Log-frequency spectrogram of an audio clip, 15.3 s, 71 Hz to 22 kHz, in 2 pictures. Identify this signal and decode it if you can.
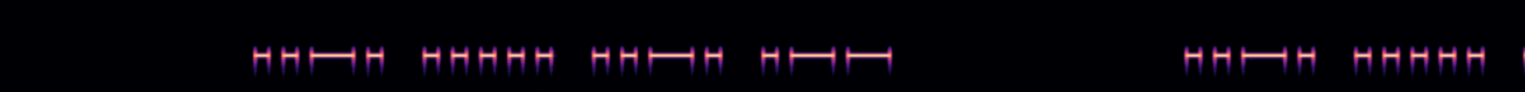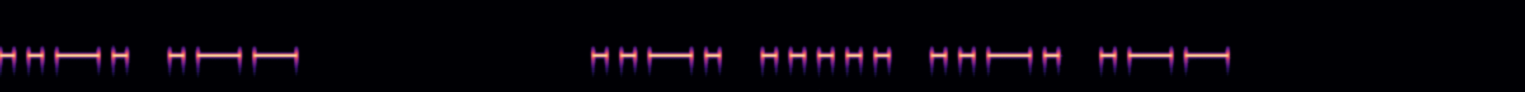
Morse code, heard as a keyed tone, about 17 wpm, 700 Hz. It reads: F5FW F5FW F5FW
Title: DXCC-100 Call Signs - 4 Characters - Repeated 3x - 17wpm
